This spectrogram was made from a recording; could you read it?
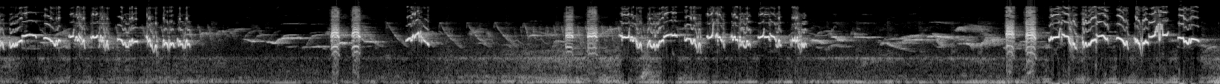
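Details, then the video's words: Kacer (Oriental magpie-robin) lure song in the dense 'tembakan rapat' manner: repeated clusters of fluty, dipping whistles at about four notes per second, broken by harsh rasping strokes and a few brief lulls. "PANCINGAN KACER SUPER POWER TEMBAKAN RAPAT"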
